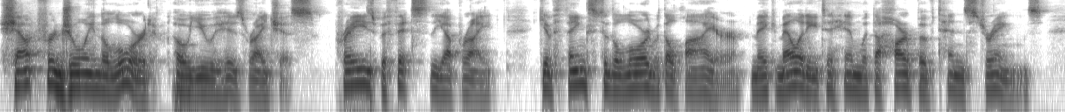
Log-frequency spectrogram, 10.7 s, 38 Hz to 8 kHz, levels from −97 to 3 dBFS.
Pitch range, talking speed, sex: 100-125 Hz, 180 wpm, male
